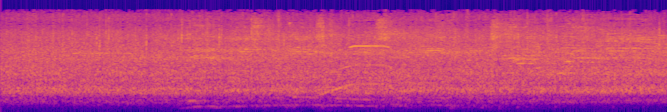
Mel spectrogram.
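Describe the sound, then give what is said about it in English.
A football crowd roars after a goal by Henry, a loud, steady wall of cheering with scattered shouts and whoops rising through it, sustained for the whole stretch without letting up. “But it's the reaction of him and that, the crowd.”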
